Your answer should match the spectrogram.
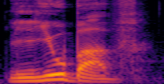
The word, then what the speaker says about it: Ljubav: So the J in Croatian, just to get technical, is a Y. – Yeah, it's a Y sound. It's a Y. – Oh, yeah. Ljubav.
